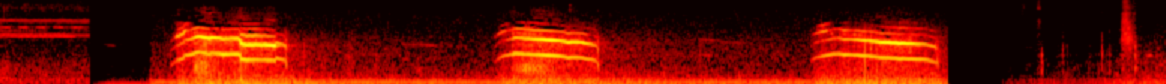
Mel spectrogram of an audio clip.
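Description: Siamese cat meowing three times, about two seconds apart; each meow lasts under a second and falls slightly in pitch.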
